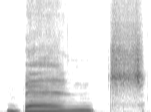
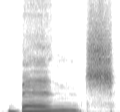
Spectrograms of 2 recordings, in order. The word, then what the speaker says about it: bench: So make sure you say that short e b and then be careful. Make sure you say the n bench. Bench.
